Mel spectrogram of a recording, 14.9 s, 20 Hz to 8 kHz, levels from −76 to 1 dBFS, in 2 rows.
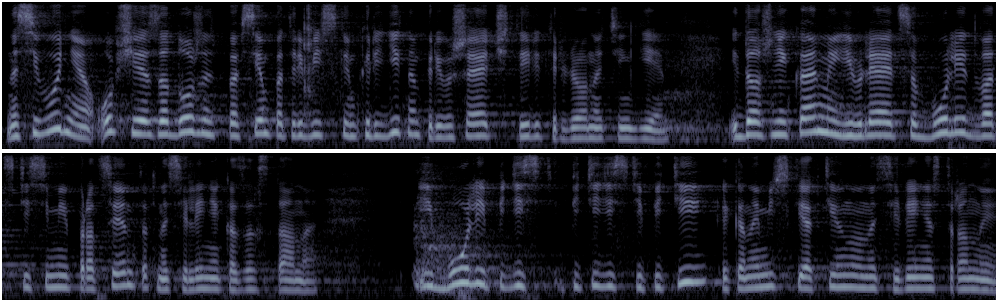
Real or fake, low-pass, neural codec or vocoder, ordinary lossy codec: real; none; none; none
